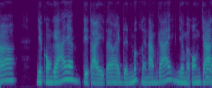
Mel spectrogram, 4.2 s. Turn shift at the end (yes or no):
no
